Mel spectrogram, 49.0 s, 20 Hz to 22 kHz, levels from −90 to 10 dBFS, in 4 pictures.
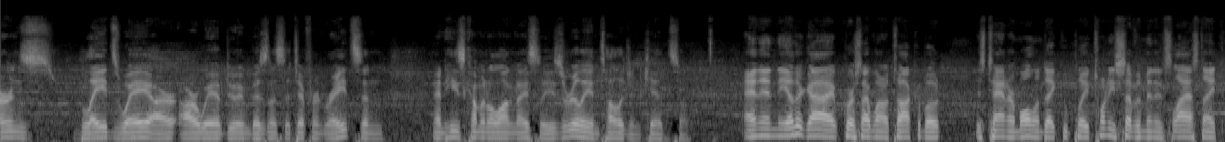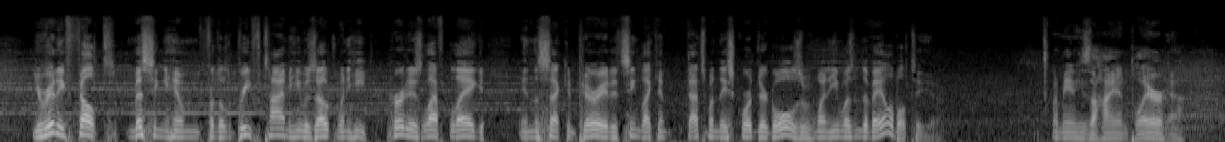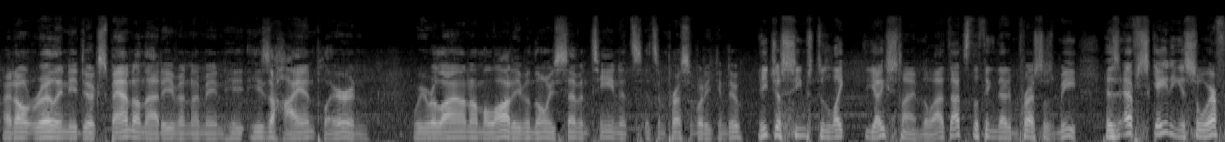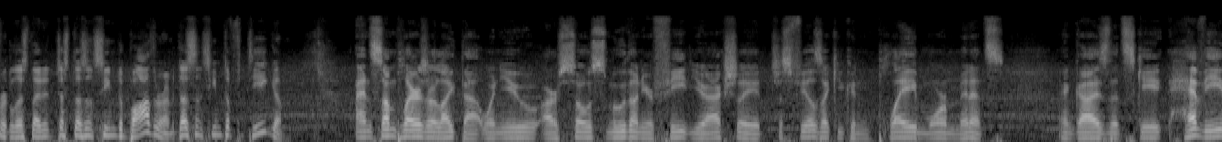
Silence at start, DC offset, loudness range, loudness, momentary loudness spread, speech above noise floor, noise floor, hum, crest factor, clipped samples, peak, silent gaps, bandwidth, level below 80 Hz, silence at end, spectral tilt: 0 s; under 0.1%; 5 LU; -31 LUFS; 12 LU; 31 dB; -62 dBFS; none; 22 dB; under 0.1%; -8 dBFS; none; 14 kHz; -56 dBFS; 0 s; -4.5 dB/octave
